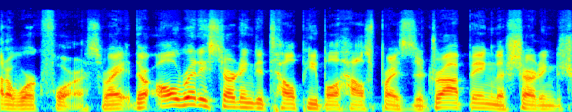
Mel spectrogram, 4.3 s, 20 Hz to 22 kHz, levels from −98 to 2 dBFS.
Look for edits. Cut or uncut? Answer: uncut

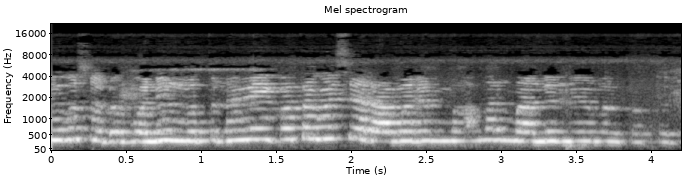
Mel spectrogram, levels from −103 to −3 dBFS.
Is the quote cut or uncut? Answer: uncut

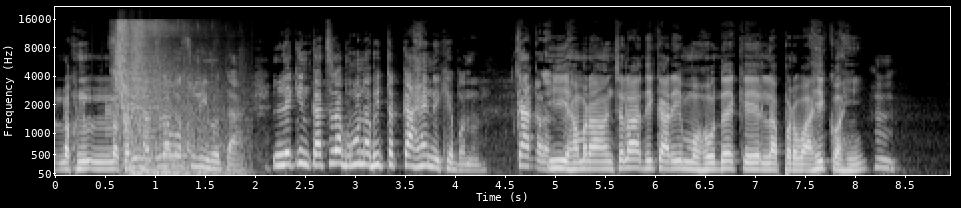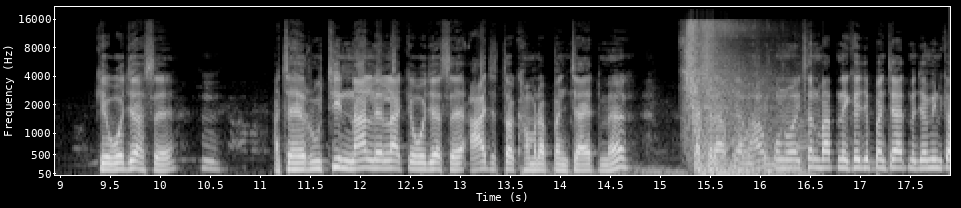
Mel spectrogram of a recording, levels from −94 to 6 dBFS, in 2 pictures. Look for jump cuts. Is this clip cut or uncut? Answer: cut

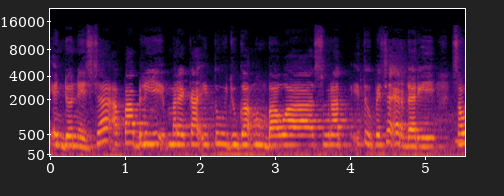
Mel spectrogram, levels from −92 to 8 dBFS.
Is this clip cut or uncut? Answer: uncut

